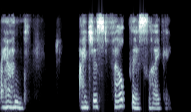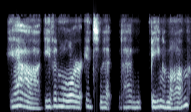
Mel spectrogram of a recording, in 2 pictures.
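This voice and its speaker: Soft-spoken and very slow, a woman talks at a fairly low pitch with fairly even intonation, her sound dry and close with no echo. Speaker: workshop participant. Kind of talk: sharing in a group session.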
